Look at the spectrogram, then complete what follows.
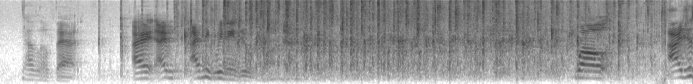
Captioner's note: applause; applause continues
